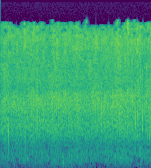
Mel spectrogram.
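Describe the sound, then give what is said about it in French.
Thunderous applause in tribute to hostages and their families, a dense, even roar of many hands clapping that stays loud and steady from start to finish. “Tonnerre d'applaudissements donc pour ces otages, leurs familles et puis l'homme du deal, Donald Trump”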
